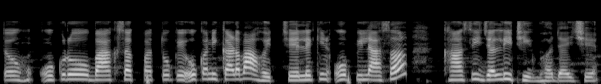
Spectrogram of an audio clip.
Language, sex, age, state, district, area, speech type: Maithili, female, 18-30, Bihar, Darbhanga, rural, spontaneous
